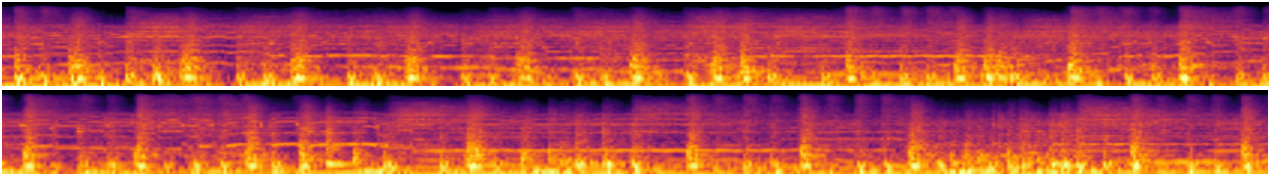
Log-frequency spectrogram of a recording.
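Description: Acoustic drum kit played along to a recorded instrumental track: a busy pattern of kick, snare and cymbal hits over held bass notes.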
